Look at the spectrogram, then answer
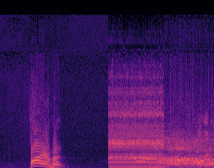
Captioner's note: buzzer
